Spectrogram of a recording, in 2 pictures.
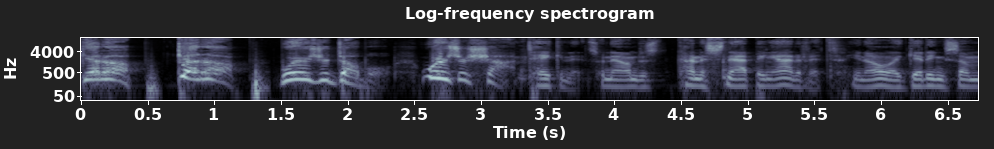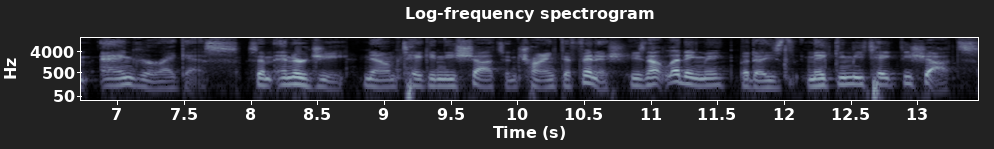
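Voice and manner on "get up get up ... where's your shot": mock, very high, shrill, loud yelling. Retelling a wrestling coach yelling at him to get up: imitating a coach yelling. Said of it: "he's yelling at me".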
